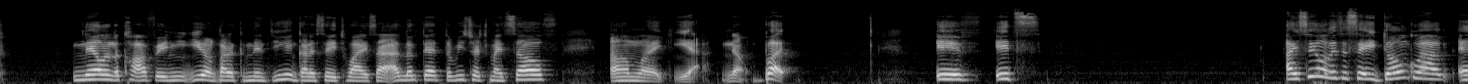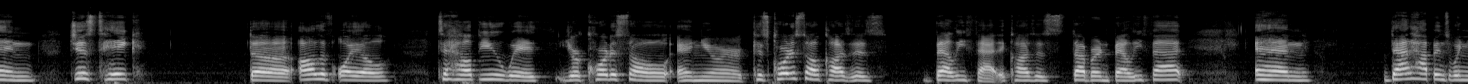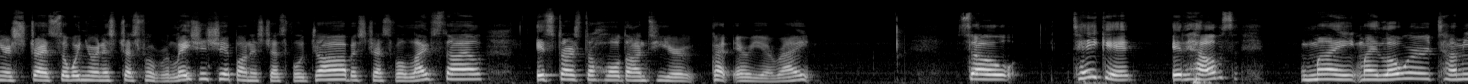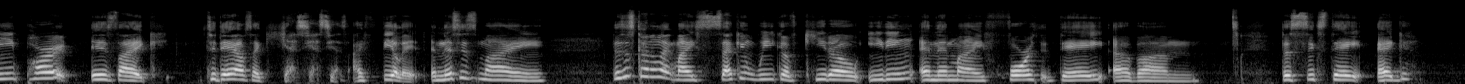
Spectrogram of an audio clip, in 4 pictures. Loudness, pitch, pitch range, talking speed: -18 LUFS, 210 Hz, 185-235 Hz, 140 wpm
